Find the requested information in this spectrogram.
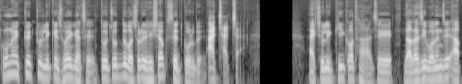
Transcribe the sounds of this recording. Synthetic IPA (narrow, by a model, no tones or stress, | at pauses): konoek̚ʈuek̚ʈuliked͡ʑɦoeɡɛt͡ɕʰet̪ot͡ɕod̪ːobɔt͡ɕʰoɾeɾɦiʃabseʈkoɾbea̰tːɕʰaa̰tːɕʰa̰ | ɛk̚t͡ɕualikikɔt̪ʰa̰d͡ʑed̪ad̪ad͡ʑibɔlend͡ʑeʔap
